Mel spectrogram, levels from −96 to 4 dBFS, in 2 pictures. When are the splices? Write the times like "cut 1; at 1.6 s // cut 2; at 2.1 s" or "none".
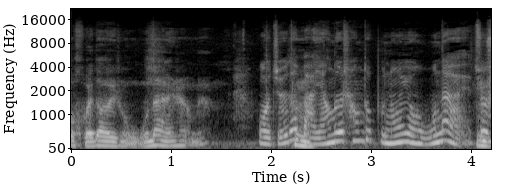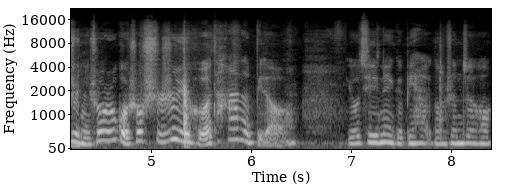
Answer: cut 1; at 7.0 s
